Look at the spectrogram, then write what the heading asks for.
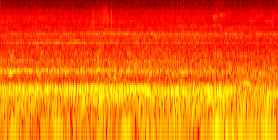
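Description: JR West local commuter train running, a steady rumble heard from inside the carriage with a faint steady whine above it.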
